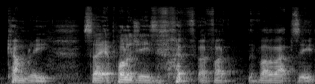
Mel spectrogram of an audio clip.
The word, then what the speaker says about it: Cymru: Susie Perry, 23 out of 30, Wales in Welsh, pronounced C for cat, Cymru.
